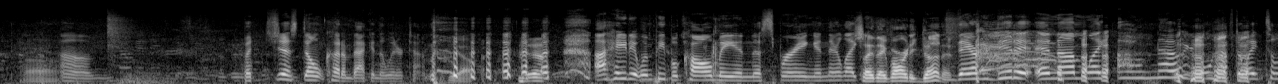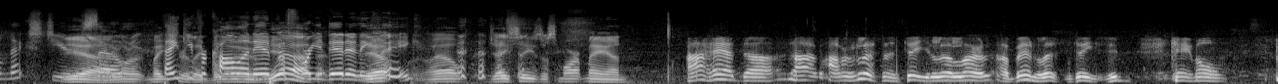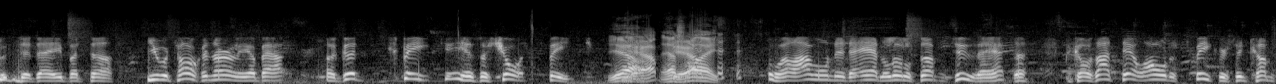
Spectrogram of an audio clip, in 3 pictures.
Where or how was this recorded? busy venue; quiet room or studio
busy venue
